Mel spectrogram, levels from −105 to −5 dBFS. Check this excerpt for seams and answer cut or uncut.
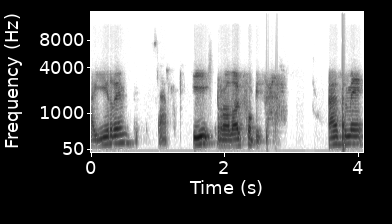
uncut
